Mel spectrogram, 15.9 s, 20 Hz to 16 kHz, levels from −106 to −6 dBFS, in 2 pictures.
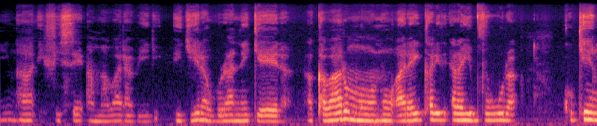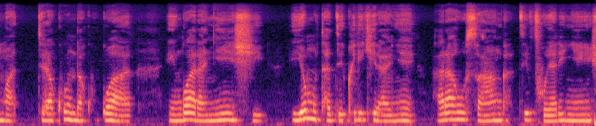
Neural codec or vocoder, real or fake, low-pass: vocoder, 44.1 kHz, 128 mel bands every 512 samples, BigVGAN v2; fake; 14.4 kHz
